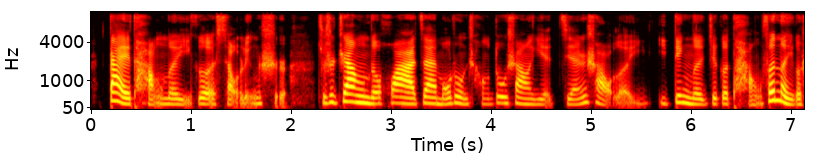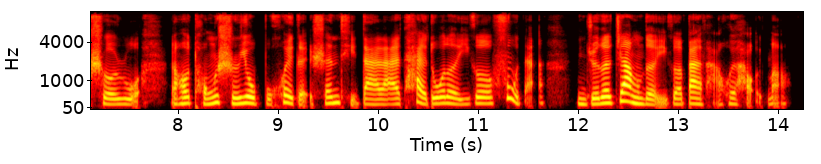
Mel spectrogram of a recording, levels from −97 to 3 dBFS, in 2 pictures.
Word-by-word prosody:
代 250 -10 +8
糖 195 +1 -3
的 185 -1 -3
一 175 - -8
个 195 -1 -2
小 - - -4
零 205 - -8
食， - - -7 0.3
就 220 - -6
是 250 - -2
这 275 - +1
样 250 -4 +8
的 200 -1 -1
话， 210 -3 +5
在 210 +1 +2
某 185 0 -3
种 220 -3 -3
程 190 -1 -14
度 220 +3 -3
上 195 -4 -3
也 175 0 -10
减 180 +4 -7
少 - - -2
了 - - -10
一 205 -2 -21
一 205 - -14
定 225 +3 -2
的 185 -2 -3
这 190 +3 -7
个 195 - -3
糖 - - -7
分 305 +2 +5
的 235 -7 +4
一 - - -3
个 180 +1 -4
摄 185 -3 -1
入， 185 0 -4 0.3
然 185 - -4
后 210 - +4
同 205 +1 -2
时 200 -4 0
又 220 -1 +6
不 190 -3 -11
会 235 +4 0
给 - - -5
身 215 +2 -2
体 - - -10
带 180 -3 0
来 180 +1 +1
太 190 - 0
多 205 +3 +1
的 200 -4 -1
一 180 - -10
个 205 +1 -1
负 375 - -3
担， - - -9 0.4
你 190 - -5
觉 190 +1 +1
得 220 +2 +6
这 290 - +1
样 265 -7 +8
的 180 -3 -1
一 - - -7
个 185 - -3
办 200 -1 +3
法 - - -13
会 195 - -7
好 - - -6
吗？ - - -11
200 Hz, 290 characters per minute, -24 LUFS, 185-220 Hz, 0.4 s, 代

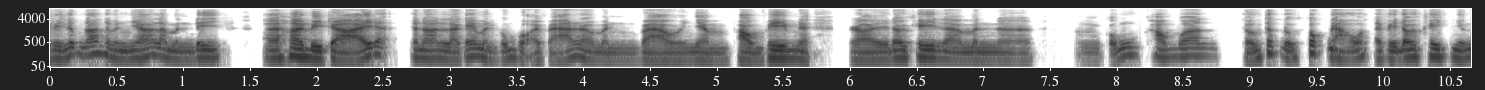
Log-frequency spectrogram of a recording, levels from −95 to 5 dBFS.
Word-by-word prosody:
vì 115 -1 -1
lúc 155 +5 -1
đó 165 +3 +2
thì 155 - -2
mình 110 -3 -1
nhớ 120 +6 +1
là 145 -4 0
mình 105 -3 -3
đi, 120 0 0 0.3
ờ, 115 0 +1
hơi 135 +1 +8
bị 115 -4 +4
trễ - - +7
đó, - - +1 0.2
cho - - -2
nên 115 -1 +1
là 105 - +2
cái 135 +5 0
mình 135 -6 -2
cũng 105 +5 -4
vội - - -3
vã - - +1
rồi 110 -5 -1
mình 95 -1 -7
vào 95 -1 +1
nhằm 95 -1 -4
phòng 95 -3 +3
phim 115 -1 +4
nè. 105 -4 -2 0.3
Rồi 100 0 -1
đôi 120 0 +2
khi 125 +1 +2
là 105 -4 -2
mình, 95 0 -3
ờ, 90 -1 -6 0.4
ừm, 95 -1 -14
cũng 150 +9 -4
không 120 +2 -3
có 145 +1 -1 0.3
thưởng - - -2
thức 180 -1 -2
được - - -1
khúc 180 -1 +1
đầu 105 -1 0
á, - - -5
tại 110 - -4
vì 110 - +1
đôi 120 +3 +3
khi 135 -1 0
những 120 -1 -1
115 Hz, 280 wpm, -24 LUFS, 95-125 Hz, 0.4 s, hơi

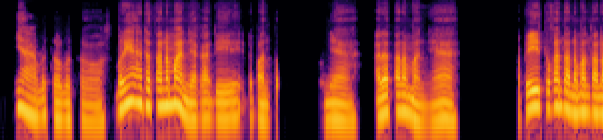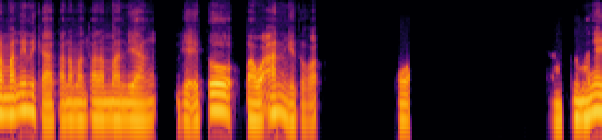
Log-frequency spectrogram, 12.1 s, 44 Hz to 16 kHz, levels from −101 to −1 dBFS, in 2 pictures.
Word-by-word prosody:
Ya, 175 - +2
betul 120 -3 -2
betul. 95 -2 -6
Sebenarnya 185 +9 +3
ada 190 - +3
tanaman 195 +1 +5
ya, - - +2
Kak, 110 0 -2
di 110 +1 -1
depan 105 -2 -2
pohonnya. 105 -2 -6 0.2
Ada 140 +4 +5
tanamannya. 110 -10 0 0.8
Tapi 160 - -2
itu 170 - -4
kan 185 - +4
tanaman-tanaman 140 -2 +3
ini, 150 - 0
Kak, 100 -1 -3
tanaman-tanaman 110 0 -1
yang 105 -1 0 0.3
dia 105 -2 -4
itu 130 +9 -6 0.3
bawaan, 120 +6 +1
gitu 100 -1 -6
Kak. 100 - -7 0.8
Wak 105 -1 -2 1.4
Ya, 105 - -12 0.2
namanya 120 +7 +3
110 Hz, 145 wpm, -22 LUFS, 105-145 Hz, 1.4 s, tanaman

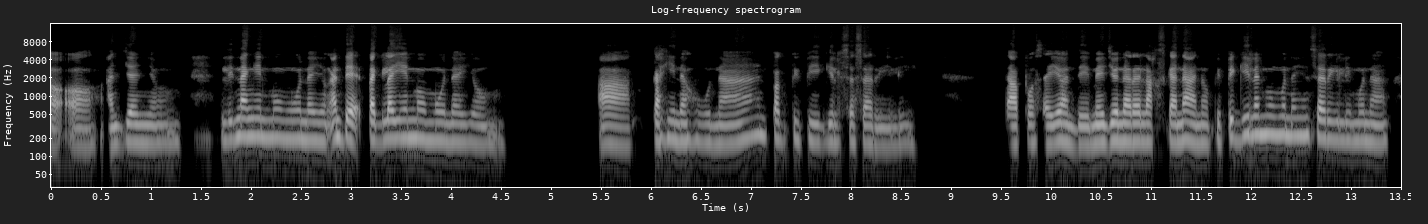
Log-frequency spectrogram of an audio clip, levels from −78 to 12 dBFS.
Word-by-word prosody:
Oo, 145 0 0 0.3
andiyan 165 +2 -1
yung 165 +1 -7 0.6
linangin 210 +2 +2
mo 205 0 -4
muna 195 -1 -2
yung 180 -1 -4
ah, 190 - +7
hindi, 185 -4 +6
taglayin 195 +2 +5
mo 195 -1 -1
muna 180 -1 -3
yung, 165 -1 -10 0.9
ah, 155 -2 +3 0.2
kahinahunan, 180 +2 -1
pagpipigil 175 -3 -5
sa 170 - -5
sarili. 155 -1 -7 0.8
Tapos 160 +1 +2
ayon, 170 -1 +2
'di 155 0 -2
medyo 170 +2 +3
na-relax 175 -1 +3
ka 170 -1 +5
na 185 -1 +5
'no, 165 -1 -4
pipigilan 210 +7 0
mo 230 0 0
muna 220 -1 -1
yung 220 0 -2
sarili 190 -3 0
mo 180 - -4
na 170 -1 -3
175 Hz, 145 wpm, -25 LUFS, 165-195 Hz, 0.9 s, ah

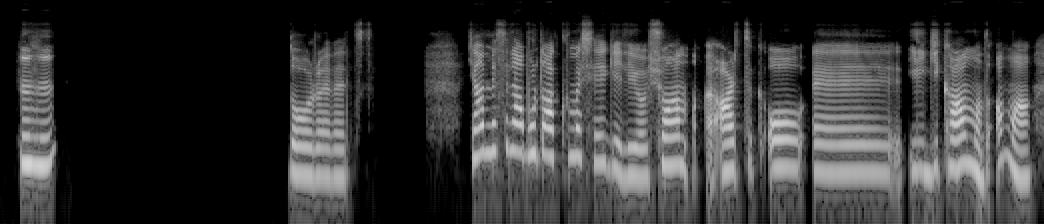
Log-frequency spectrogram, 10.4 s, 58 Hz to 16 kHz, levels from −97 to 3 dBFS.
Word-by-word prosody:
Hı 270 - 0
hı. 260 +2 +4 2.3
Doğru, 200 -2 0
evet. 190 0 -7 1.1
Ya, 315 +2 +5
mesela, 360 0 +1
burada 340 0 +2
aklıma 320 0 +2
şey 270 -3 -4
geliyor, 195 -5 -3
şu 195 +7 -1
an 255 -1 +3 0.2
a - - -1
artık 225 +4 +2
o, 240 0 +2
eee, 215 0 -4
ilgi 225 0 -5
kalmadı 240 -4 +3
ama 200 - +2
235 Hz, 110 wpm, -23 LUFS, 210-270 Hz, 2.3 s, Ya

